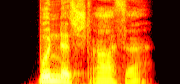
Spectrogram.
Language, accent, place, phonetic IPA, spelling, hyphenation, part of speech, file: German, Germany, Berlin, [ˈbʊndəsʃtʀaːsə], Bundesstraße, Bun‧des‧stra‧ße, noun, De-Bundesstraße.ogg
- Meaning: 1. federal highway; major highway 2. a national highway in Germany or Austria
